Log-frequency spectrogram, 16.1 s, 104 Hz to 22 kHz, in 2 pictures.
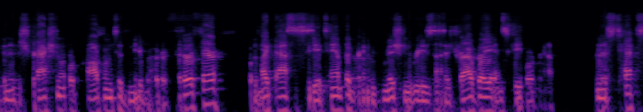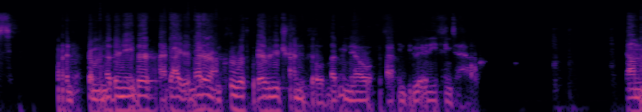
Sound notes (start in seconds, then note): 13.1 ~audio distortion~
